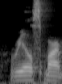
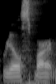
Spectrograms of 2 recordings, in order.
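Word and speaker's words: ReelSmart: let's see real smart it's spelled like r-e-e-l real smart motion blur it's under revision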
